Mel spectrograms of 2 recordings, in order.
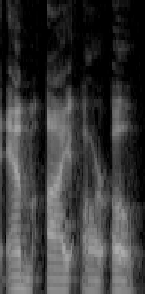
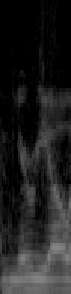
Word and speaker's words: Miro: his name that black bar turns into an m-i-r-o oh his name is miro yeah i was always pronouncing it here we go super mario yeah muriel and muriel um rodney why don't you give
